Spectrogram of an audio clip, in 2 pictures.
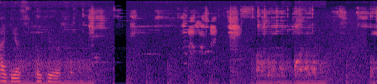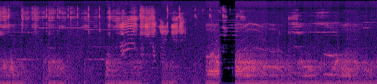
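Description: Cartoonish punches, whooshes and impact effects burst out rapidly in a fast fight.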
